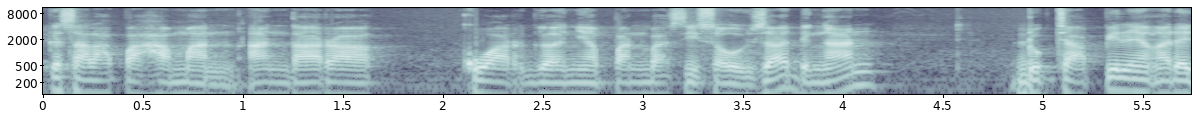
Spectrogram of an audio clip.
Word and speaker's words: Sousa: tetapi secara substantif bagaimana keinginan dari keluarga ataupun lingkungan-lingkungan Sauzza ini untuk hanya menggunakan pelafalan Sauza.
